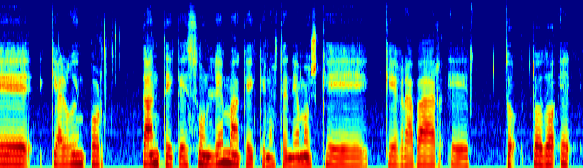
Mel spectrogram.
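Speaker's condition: Stuttering; repeated sounds, repeated words

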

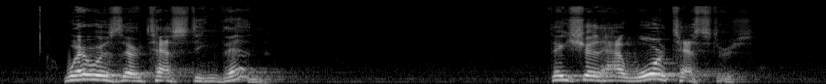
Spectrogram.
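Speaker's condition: ALS; talking funny

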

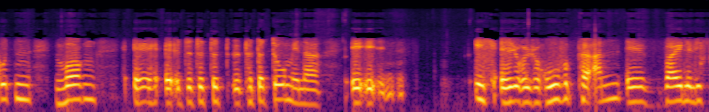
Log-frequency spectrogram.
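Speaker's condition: Stuttering; stuttering noticed at age 10, lifelong, several therapies incl. breathing therapy from Holland, only partial improvement; age 61, still stutters, audible on call; not fluent, at worst only one word out in half a day; repeated sounds, blocks

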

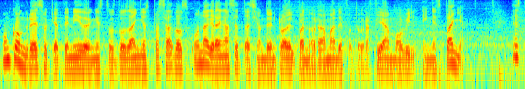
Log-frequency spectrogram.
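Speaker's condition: No condition

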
